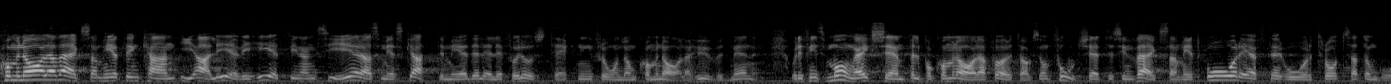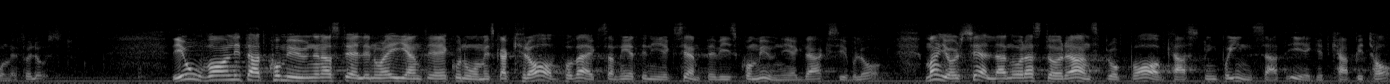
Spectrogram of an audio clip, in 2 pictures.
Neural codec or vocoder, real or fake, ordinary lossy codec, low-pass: none; real; AAC, 48 kbps; 7.2 kHz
